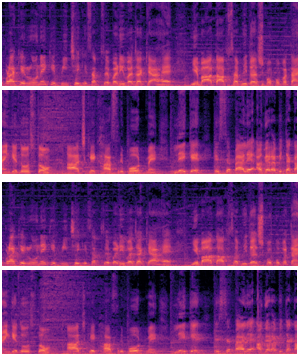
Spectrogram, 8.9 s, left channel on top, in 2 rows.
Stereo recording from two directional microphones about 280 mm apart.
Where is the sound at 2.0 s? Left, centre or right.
Left.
